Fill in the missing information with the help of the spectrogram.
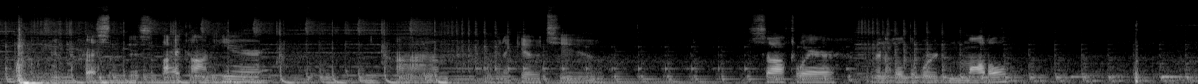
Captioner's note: car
